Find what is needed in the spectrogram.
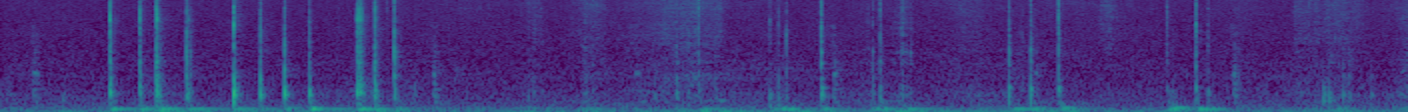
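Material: Paperboard.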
